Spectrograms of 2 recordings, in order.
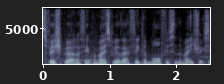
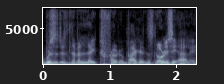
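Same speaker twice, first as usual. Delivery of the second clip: theatrical, stage-actor style voice. Showing how a great theatre actor talks on screen, in a theatrical Ian McKellen impression. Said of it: "You can kind of hear it".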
